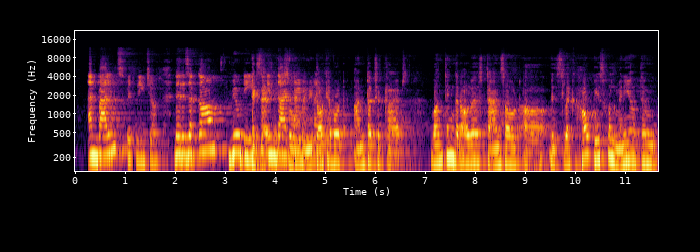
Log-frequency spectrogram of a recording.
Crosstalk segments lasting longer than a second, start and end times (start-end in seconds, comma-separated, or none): 3.5-5.0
